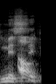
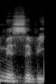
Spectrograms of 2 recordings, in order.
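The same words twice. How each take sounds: First: One syllable is dropped, leaving three syllables. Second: All four syllables of the word are pronounced.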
